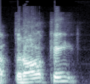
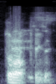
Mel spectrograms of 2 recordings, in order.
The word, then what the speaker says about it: Trocken: Trocken, T-R-O-K-E-N. Falei certo? É isso? Trocken. – C-K-E-N, isso. – C-K-E-N.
